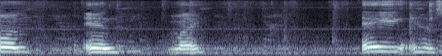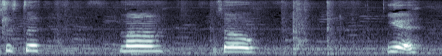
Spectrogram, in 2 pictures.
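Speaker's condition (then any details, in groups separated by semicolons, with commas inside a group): Speech impairment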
